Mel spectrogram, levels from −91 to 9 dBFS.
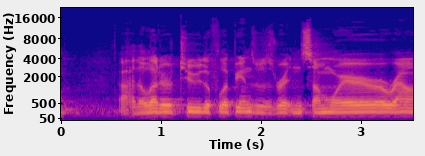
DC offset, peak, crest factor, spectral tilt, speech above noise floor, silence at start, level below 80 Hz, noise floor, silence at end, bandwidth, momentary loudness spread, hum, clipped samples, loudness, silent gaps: under 0.1%; -10 dBFS; 16 dB; -4.5 dB/octave; 27 dB; 0 s; -76 dBFS; -53 dBFS; 0 s; 14 kHz; 6 LU; none; under 0.1%; -27 LUFS; none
